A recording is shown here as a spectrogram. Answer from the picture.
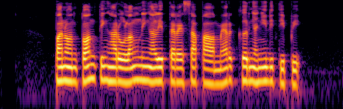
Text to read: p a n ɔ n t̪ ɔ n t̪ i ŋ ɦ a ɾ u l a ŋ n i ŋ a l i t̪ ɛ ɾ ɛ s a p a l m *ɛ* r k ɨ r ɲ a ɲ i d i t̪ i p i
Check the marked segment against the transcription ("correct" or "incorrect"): correct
